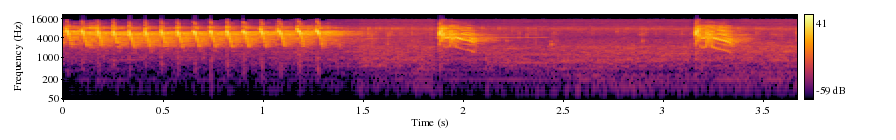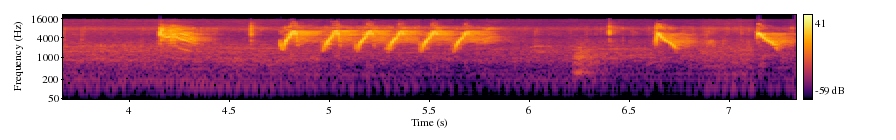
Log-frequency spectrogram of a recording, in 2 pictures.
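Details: Prinia song recorded on an Android phone in East Java, mixed with other local birds into bird-training audio. A fast buzzy trill of high repeated notes opens, followed by sharp downward-sweeping whistles and a quick run of five rising notes.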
